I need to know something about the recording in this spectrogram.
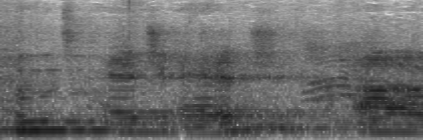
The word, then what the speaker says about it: Buttigieg: It says boot edge edge, which if you say very quickly is a way to pronounce Buttigieg, a presidential candidate who is my other doppelganger.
